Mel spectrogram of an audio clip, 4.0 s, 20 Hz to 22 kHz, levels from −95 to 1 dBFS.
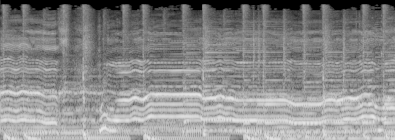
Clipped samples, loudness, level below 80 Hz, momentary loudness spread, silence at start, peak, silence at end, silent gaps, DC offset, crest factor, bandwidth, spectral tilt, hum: under 0.1%; -10 LUFS; -22 dBFS; 3 LU; 0 s; 0 dBFS; 0 s; none; under 0.1%; 10 dB; 19.5 kHz; -4.5 dB/octave; none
